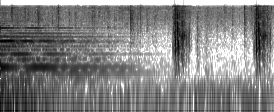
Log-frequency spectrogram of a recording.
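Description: A bright chime rings out and slowly fades.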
